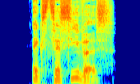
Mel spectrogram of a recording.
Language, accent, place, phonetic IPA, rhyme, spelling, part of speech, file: German, Germany, Berlin, [ˌɛkst͡sɛˈsiːvəs], -iːvəs, exzessives, adjective, De-exzessives.ogg
- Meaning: strong/mixed nominative/accusative neuter singular of exzessiv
